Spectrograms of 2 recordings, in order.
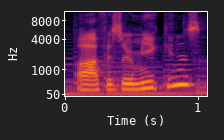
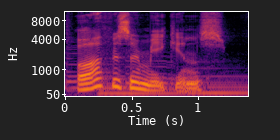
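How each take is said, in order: First: The voice is lighter, without much rasp or depth. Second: The voice is lower, raspier and huskier. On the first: The speaker calls it wrong. "I can't do my Edgeworth voice today. It's supposed to be a little raspy and husky and low, but I'm not doing it properly" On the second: The speaker calls it right. "Let me drink and try to get there"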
